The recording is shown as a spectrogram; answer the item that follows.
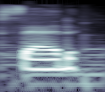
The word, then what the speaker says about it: said: daily paid and said be careful with the pronunciation of said not say okay ready for your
